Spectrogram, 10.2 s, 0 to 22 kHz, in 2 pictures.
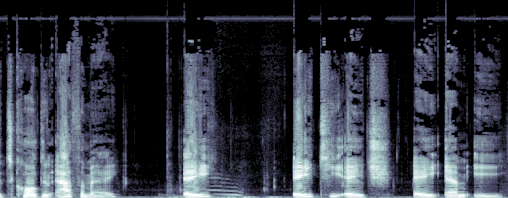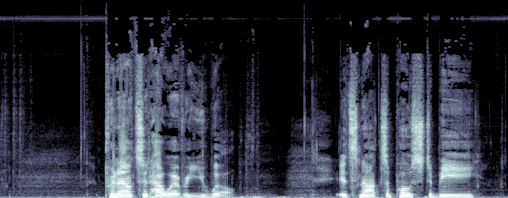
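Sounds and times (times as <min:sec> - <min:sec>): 
speech: 0:00.0 - 0:02.2, 0:02.9 - 0:05.1, 0:06.1 - 0:07.6, 0:08.5 - 0:10.0
steady low hum: 0:00.0 - 0:10.1
cat meowing: 0:01.5 - 0:02.9.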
